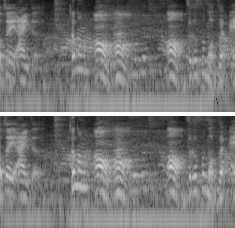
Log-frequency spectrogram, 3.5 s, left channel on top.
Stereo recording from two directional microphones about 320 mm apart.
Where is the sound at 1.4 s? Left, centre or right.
Right.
